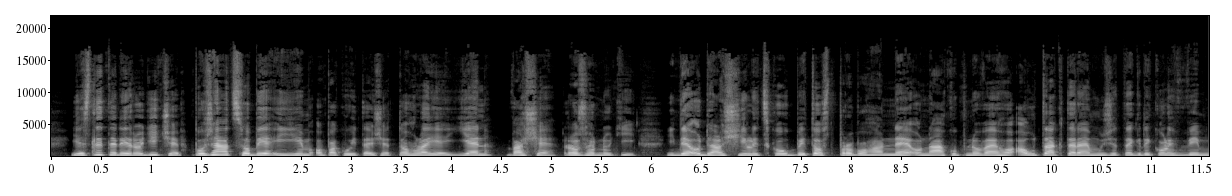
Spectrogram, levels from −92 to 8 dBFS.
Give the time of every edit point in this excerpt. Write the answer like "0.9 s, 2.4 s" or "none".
1.3 s

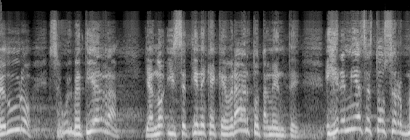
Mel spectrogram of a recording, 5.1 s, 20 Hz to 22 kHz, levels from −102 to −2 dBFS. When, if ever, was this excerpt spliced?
4.0 s

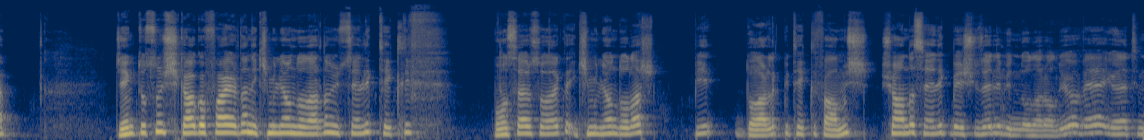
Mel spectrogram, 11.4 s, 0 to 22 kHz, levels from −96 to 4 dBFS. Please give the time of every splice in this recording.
8.8 s

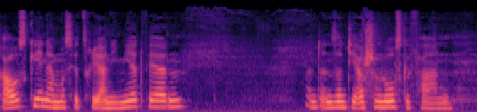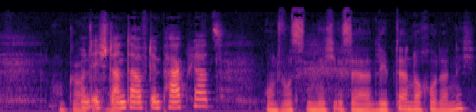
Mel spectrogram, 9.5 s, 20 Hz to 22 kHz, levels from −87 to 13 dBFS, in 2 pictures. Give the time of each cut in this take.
none

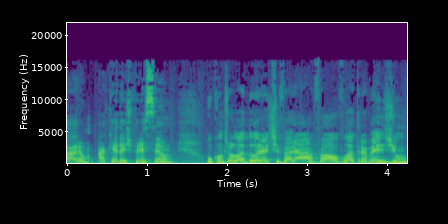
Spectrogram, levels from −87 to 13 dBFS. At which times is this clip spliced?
1.7 s

